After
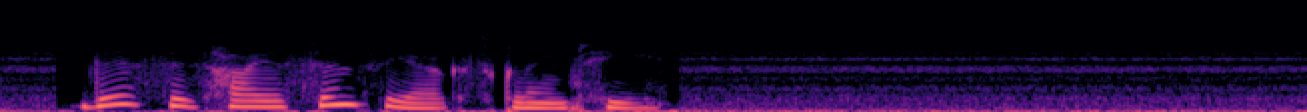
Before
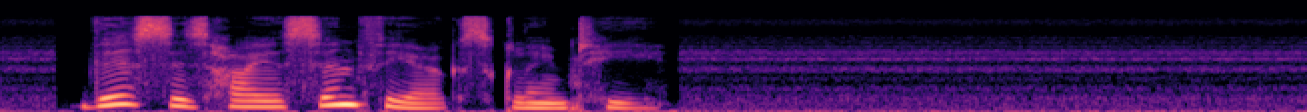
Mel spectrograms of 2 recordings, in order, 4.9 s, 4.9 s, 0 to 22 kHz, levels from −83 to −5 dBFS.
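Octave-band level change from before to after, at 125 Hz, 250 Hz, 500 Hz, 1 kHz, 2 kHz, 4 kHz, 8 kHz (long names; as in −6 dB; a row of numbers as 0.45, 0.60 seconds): −5.5 dB, −10.5 dB, −10.0 dB, −8.5 dB, −9.0 dB, below −25 dB, below −40 dB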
